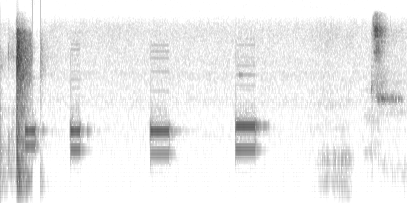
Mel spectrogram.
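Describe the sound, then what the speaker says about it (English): A phone keypad sounds a sequence of DTMF dialing tones, four or five short beeps at irregular intervals, close and clear, with a brief higher tone at the end. "I'm also going to dial in on this phone"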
